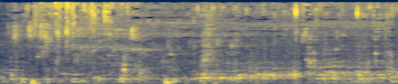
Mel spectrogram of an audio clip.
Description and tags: Grifo Baño
Paisaje sonoro del Campus de la Universidad Europea de Madrid.
European University of Madrid campus soundscape.
Madrid, Europea, paisaje, Universidad, de, sonoro, UEM, soundscape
